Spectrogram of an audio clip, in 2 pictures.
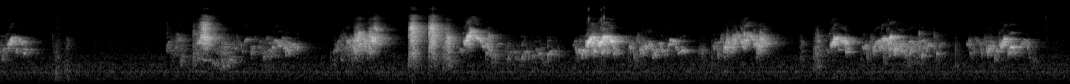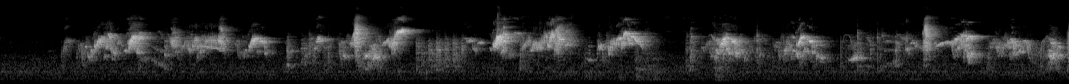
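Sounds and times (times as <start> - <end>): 
Budgerigar chatter: 1.7 - 10.4, 11.3 - 21.3.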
